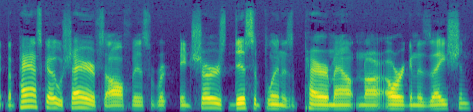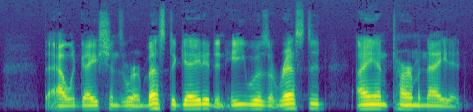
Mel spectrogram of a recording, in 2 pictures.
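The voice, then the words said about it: Put-on country accent. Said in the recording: “should I do it in a country accent?”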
